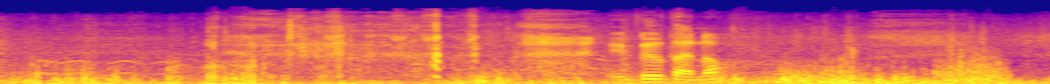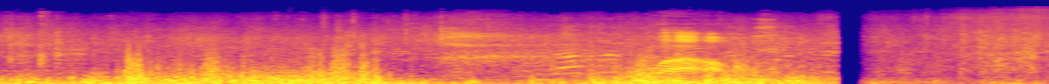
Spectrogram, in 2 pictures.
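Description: A man talks cheerfully and close up, outdoors in wind.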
